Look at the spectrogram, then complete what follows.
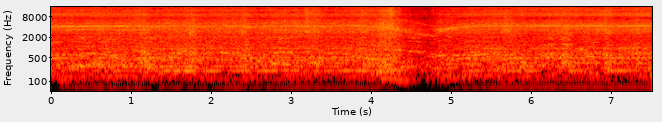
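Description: Small electric food processor (mini chopper) motor running with a steady high whine, chopping pesto ingredients; about four seconds in the motor winds down and stops briefly, then starts and winds back up as the top button is pressed again.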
